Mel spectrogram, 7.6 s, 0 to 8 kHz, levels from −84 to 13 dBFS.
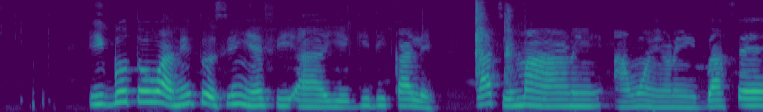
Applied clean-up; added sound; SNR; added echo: none; none; none; none.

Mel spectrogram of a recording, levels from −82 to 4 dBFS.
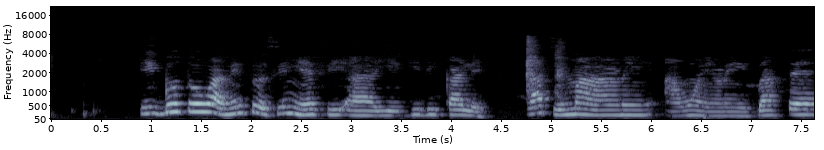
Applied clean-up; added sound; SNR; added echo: none; none; none; reverberation time 0.2 s.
